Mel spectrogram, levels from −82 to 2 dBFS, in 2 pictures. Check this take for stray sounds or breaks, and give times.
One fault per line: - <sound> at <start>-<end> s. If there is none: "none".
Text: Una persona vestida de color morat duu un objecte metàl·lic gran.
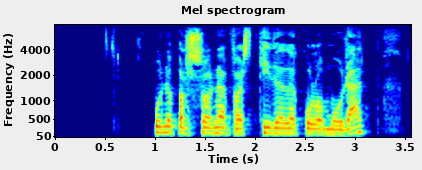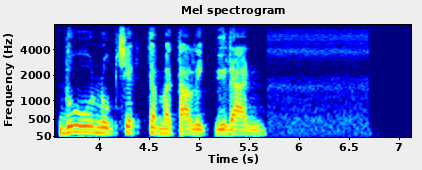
none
